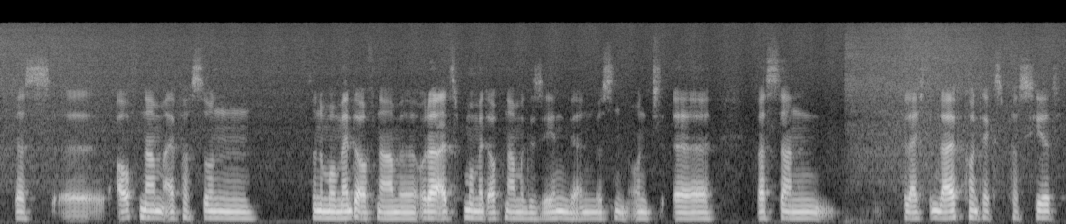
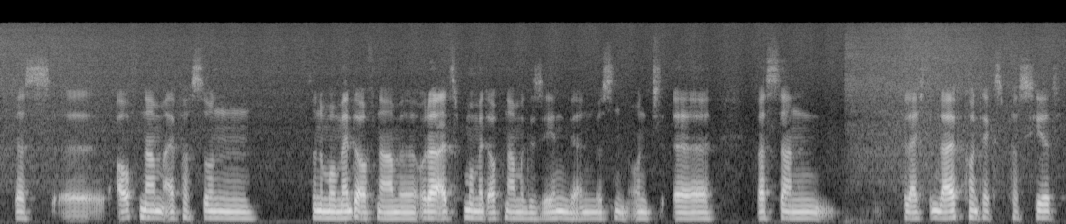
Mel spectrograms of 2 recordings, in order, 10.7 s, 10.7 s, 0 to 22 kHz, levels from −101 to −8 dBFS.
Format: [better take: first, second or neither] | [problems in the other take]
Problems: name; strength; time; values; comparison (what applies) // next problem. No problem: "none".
neither | hiss; noticeable; throughout; 15 dB below the speech; the same in both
